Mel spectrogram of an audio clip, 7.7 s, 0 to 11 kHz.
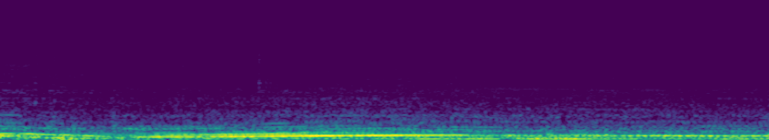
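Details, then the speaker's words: Toyota Tacoma on aggressive off-road tires, inside the cabin at about 25 mph on a subdivision street: low steady engine and exhaust rumble with no audible tire hum or roar. Normal, quiet tire noise. "not much to hear pretty quiet inside the cabin just driving I'm going actually about 25 right now and I don't really hear any noise from the outside"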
